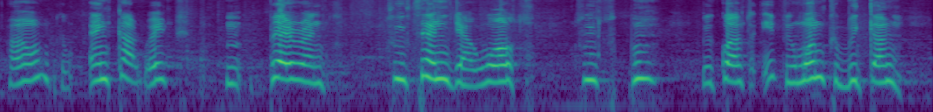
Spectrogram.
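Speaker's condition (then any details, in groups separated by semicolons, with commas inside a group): Cerebral palsy; diagnosed at age six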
